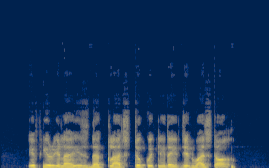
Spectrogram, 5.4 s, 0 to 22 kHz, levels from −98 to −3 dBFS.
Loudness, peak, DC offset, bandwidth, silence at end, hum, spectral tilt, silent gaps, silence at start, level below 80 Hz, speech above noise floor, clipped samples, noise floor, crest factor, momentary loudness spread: -18 LUFS; -2 dBFS; under 0.1%; 7.6 kHz; 0.7 s; none; -6.5 dB/octave; none; 0.6 s; -58 dBFS; 64 dB; under 0.1%; -82 dBFS; 16 dB; 4 LU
